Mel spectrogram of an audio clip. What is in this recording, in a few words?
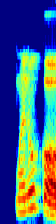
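"menukul", Malay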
